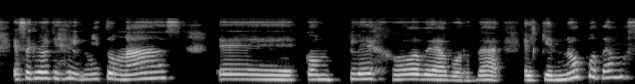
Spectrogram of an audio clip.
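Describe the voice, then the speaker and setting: This woman has a normal speaking voice. Her fairly high pitch moves with lively intonation. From Chile. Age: 40s. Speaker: poet and researcher. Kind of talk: interview conversation.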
